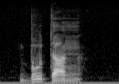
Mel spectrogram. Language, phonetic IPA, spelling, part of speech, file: Polish, [ˈbutãn], butan, noun, Pl-butan.ogg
